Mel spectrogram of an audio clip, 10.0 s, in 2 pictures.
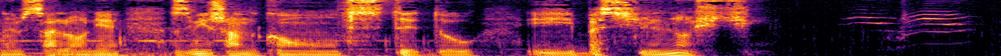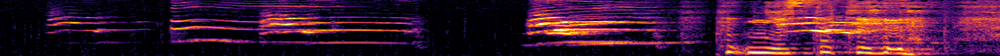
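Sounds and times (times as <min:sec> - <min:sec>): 
speech: 0:00.1 - 0:03.8, 0:08.8 - 0:09.8
cat yowling: 0:04.2 - 0:09.4
cats meowing: 0:04.2 - 0:09.9.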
